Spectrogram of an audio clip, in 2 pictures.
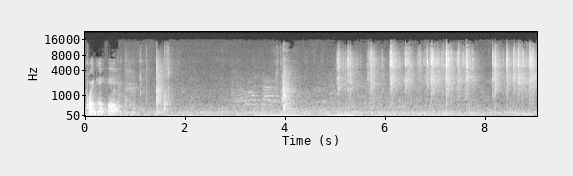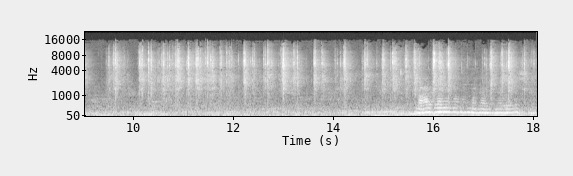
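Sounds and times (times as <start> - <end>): speed cube plastic clicks: 5.1 - 18.0.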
